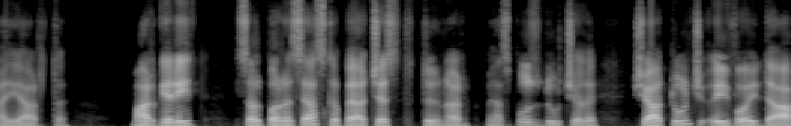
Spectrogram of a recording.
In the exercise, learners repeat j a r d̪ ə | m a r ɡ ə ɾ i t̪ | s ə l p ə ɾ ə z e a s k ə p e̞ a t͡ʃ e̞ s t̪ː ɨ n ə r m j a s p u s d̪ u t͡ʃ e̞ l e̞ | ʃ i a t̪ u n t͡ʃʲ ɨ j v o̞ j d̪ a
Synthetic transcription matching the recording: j a r t̪ ə | m a r ɡ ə ɾ i t̪ | s ə l p ə ɾ ə s e a s k ə p e̞ a t͡ʃ e̞ s t̪ː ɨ n ə r m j a s p u s d̪ u t͡ʃ e̞ l e̞ | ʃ i a t̪ u n t͡ʃʲ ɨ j v o̞ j d̪ a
